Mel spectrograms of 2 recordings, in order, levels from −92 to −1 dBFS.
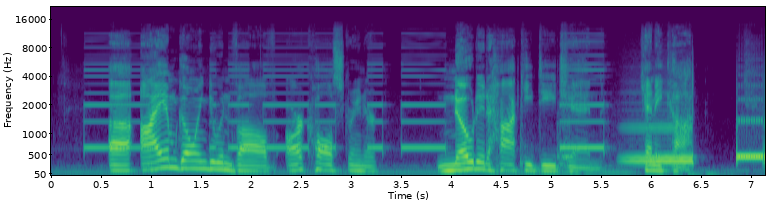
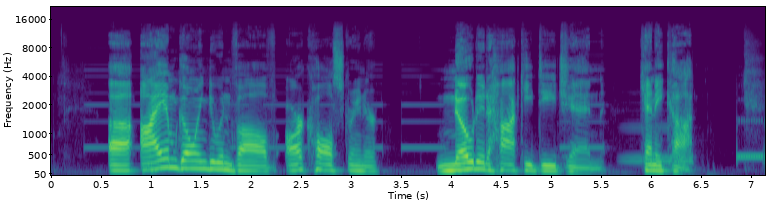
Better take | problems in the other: second | alarms or sirens; loud; throughout; 6 dB below the speech; faint in the second

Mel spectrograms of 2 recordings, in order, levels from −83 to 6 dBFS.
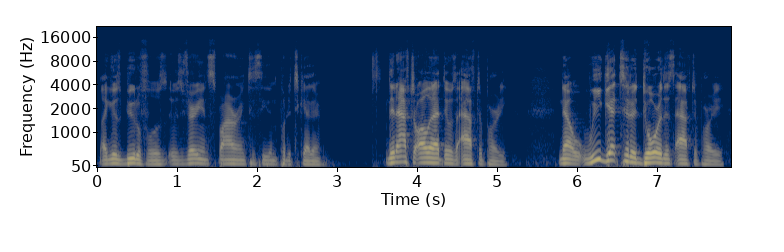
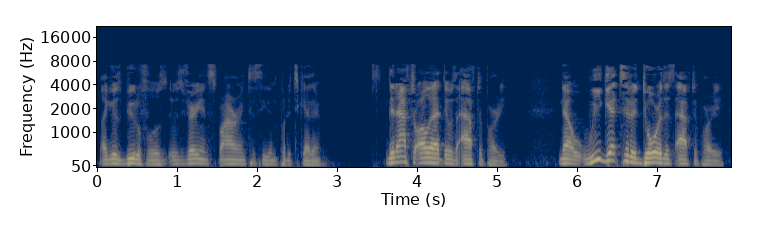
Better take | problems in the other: first | garbled, watery; slightly; nothing above 7 kHz

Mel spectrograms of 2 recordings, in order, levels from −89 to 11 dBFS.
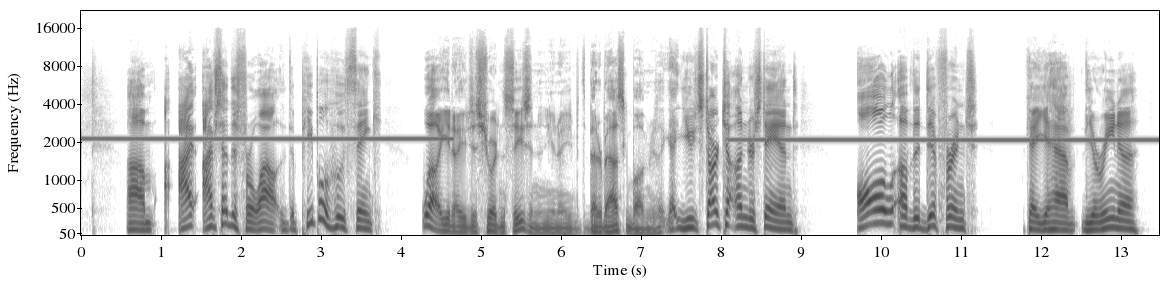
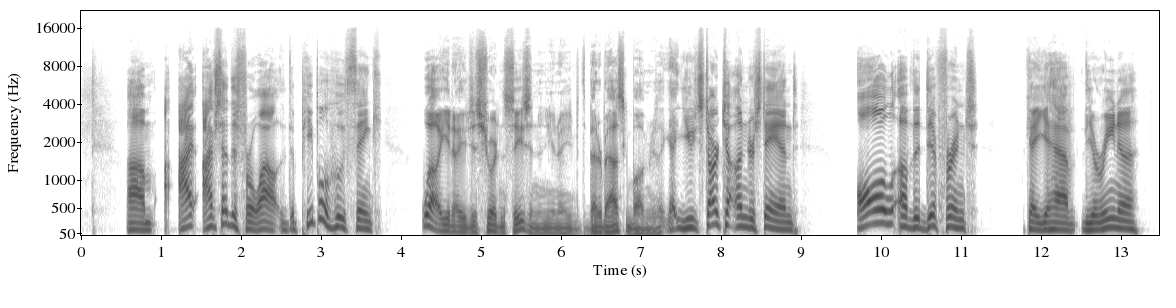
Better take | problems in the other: second | high-pitched whine; loud; until 4.5 s and from 8 s on; 2 kHz, 8 dB below the speech

